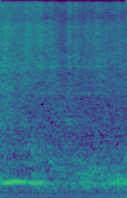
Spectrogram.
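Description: Lahore pigeons coo in a loft, a breeding pair close by giving a low, steady throaty coo that swells at the start and runs on softly throughout.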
